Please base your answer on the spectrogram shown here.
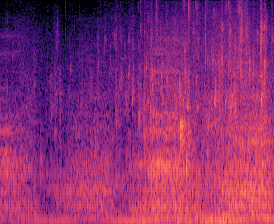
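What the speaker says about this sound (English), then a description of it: "I do let it drip a little bit. If I were taller, I'd let it drip more, but it does drip quite a bit." Starch-soaked quilting fabric, about five yards, hangs unsqueezed and drips steadily, a continuous close watery trickle and patter that grows slightly fuller toward the end, with no talking.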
